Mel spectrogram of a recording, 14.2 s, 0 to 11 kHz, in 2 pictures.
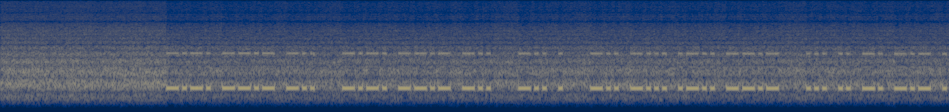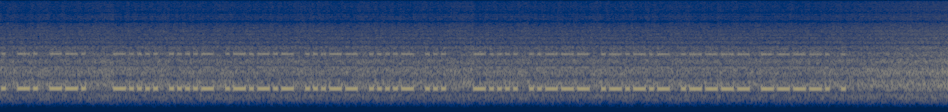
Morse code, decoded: CQD CQD DE DBLQ SINKING 64.34S 62.19E

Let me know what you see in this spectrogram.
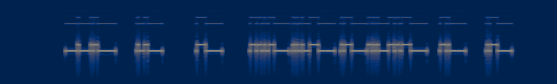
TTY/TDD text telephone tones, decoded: BUT AFTER THE

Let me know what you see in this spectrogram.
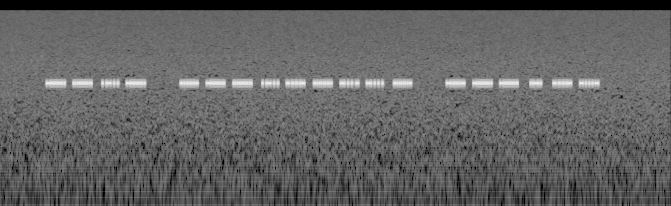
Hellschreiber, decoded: ESTE OBSTACULO DEBIAN

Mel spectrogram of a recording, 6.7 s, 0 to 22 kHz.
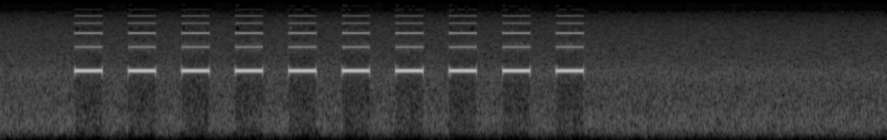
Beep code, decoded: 10 short

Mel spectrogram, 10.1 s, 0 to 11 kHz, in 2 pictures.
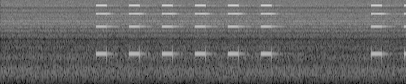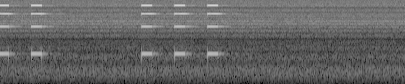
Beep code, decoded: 6-3-3

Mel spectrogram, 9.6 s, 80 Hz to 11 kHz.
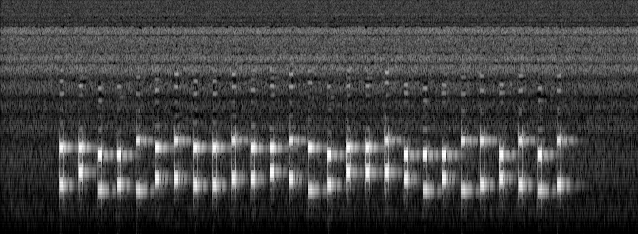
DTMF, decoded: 50143895598092400#717367616

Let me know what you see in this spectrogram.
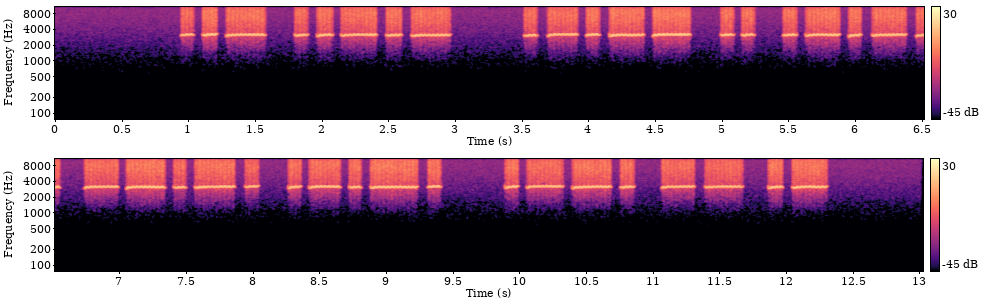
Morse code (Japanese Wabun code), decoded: ウミ デンシン ツヨイ

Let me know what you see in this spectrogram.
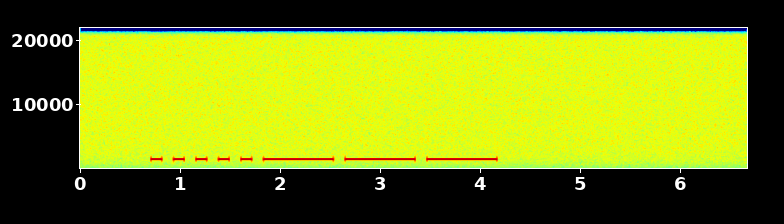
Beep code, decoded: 5 short, 3 long

